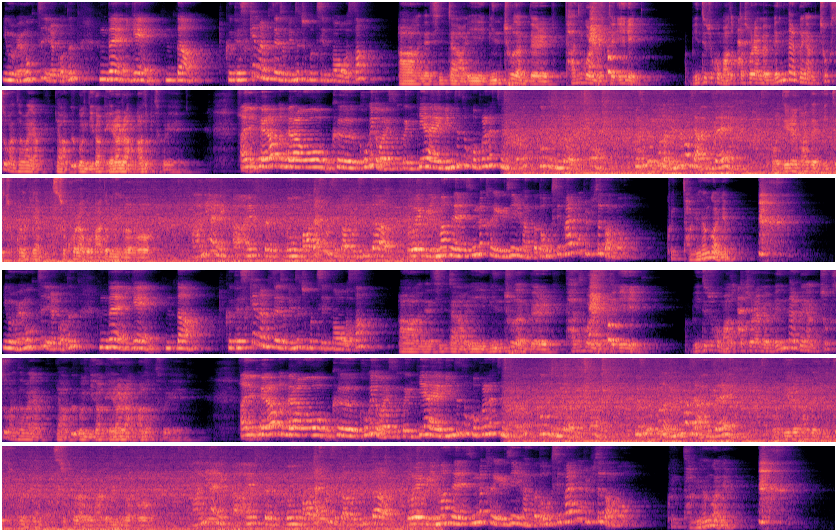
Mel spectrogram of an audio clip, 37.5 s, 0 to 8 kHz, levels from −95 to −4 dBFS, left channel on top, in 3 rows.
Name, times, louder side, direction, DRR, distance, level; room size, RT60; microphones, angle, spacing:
voice 1, 0.0-2.9 3.4-5.4 8.8-9.0 13.5-13.6 16.1-21.6 22.0-23.6 27.8-34.4 36.4-36.8, left 1 dB, 10° left, -5 dB, 0.7 m, -25 dB
voice 2, 5.9-8.2 8.5-9.5 10.4-15.2 15.7-16.4 21.9-22.7 24.0-27.3 35.0-36.0, left 4 dB, 70° left, 4 dB, 0.3 m, -28 dB
sound 1, 20.0-31.6, equal, 10° right, 1.0 m, -31 dB
3.5 x 2.5 x 3.1 m, 0.87 s
head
